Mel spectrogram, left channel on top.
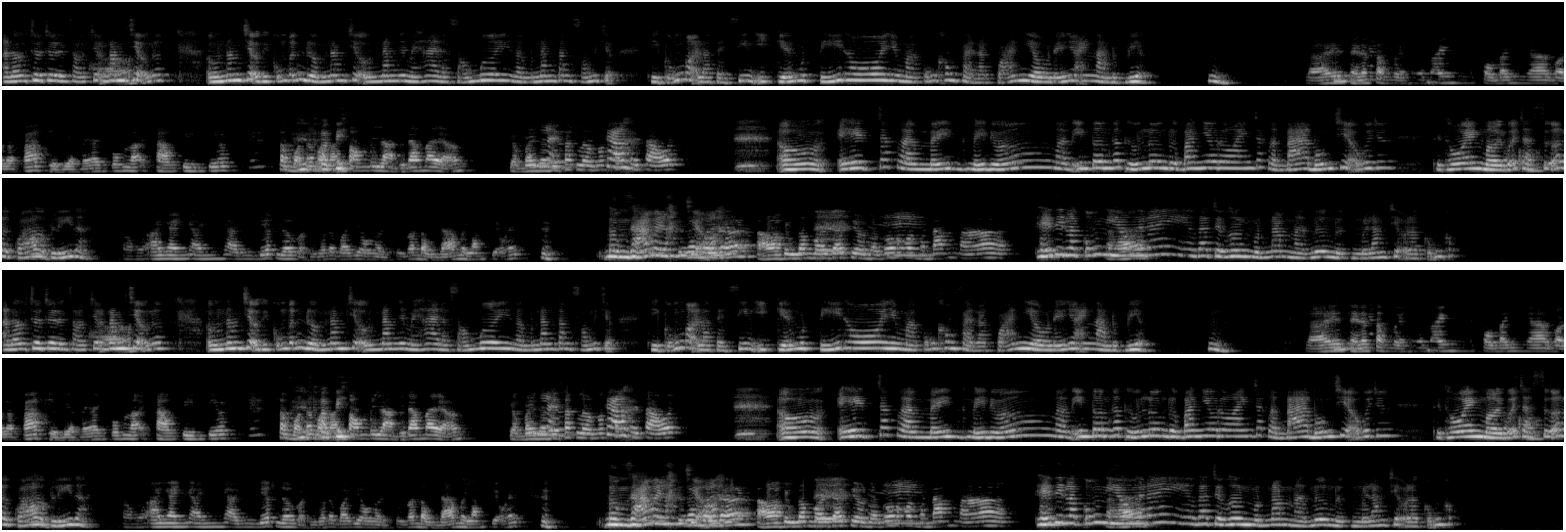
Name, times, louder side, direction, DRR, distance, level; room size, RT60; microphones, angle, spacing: voice 1, 0.0-6.1 6.5-11.5 12.1-12.3 13.3-13.6 18.6-19.1 20.8-21.2 21.7-21.9 22.9-29.6 30.0-32.1 37.2-38.5 39.4-39.7 40.1-40.5 41.6-45.7, right 1 dB, 20° right, 0.4 m, -24 dB
voice 2, 0.9-1.3 13.0-20.2 20.7-22.4 30.6-31.0 31.4-31.7 32.5-36.8 37.7-41.3 42.3-42.7, right 2 dB, 60° right, 0.7 m, -29 dB
3.3 x 2.3 x 3.2 m
head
